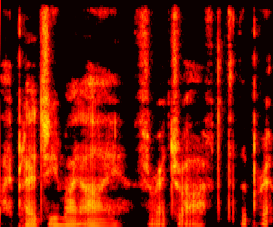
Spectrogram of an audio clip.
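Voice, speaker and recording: Whispering and soft-spoken, the speaker goes at a fairly slow pace. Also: man. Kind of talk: whispered story reading. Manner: soft, whispered.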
